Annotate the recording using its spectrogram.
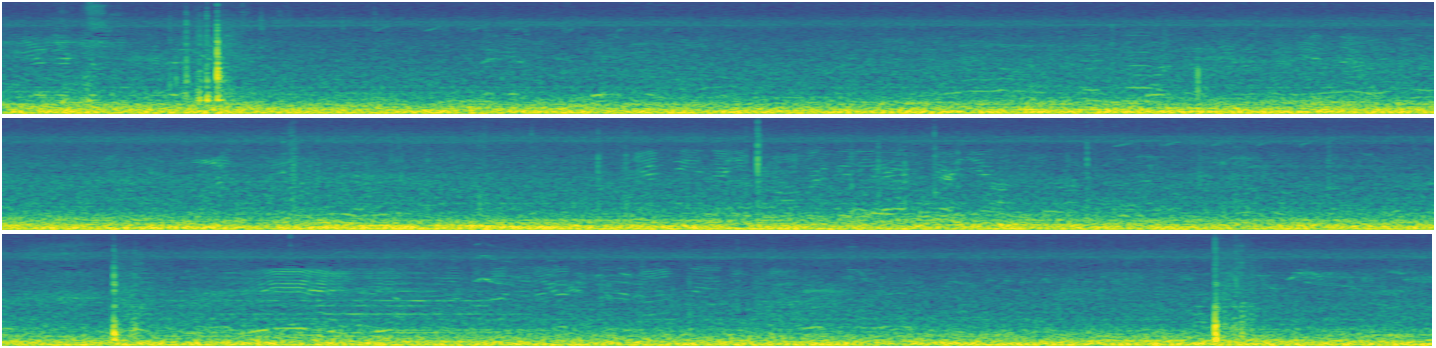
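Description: A cricket bat cracks against a ball now and then.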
